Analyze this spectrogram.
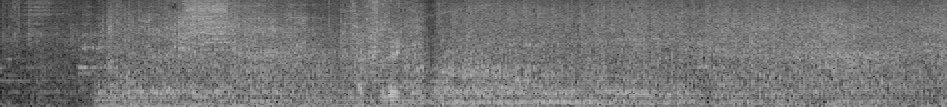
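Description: An energy beam hums loudly.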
